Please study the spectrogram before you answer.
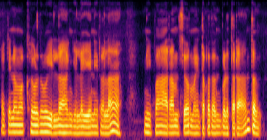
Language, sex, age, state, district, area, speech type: Kannada, male, 18-30, Karnataka, Bidar, urban, spontaneous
